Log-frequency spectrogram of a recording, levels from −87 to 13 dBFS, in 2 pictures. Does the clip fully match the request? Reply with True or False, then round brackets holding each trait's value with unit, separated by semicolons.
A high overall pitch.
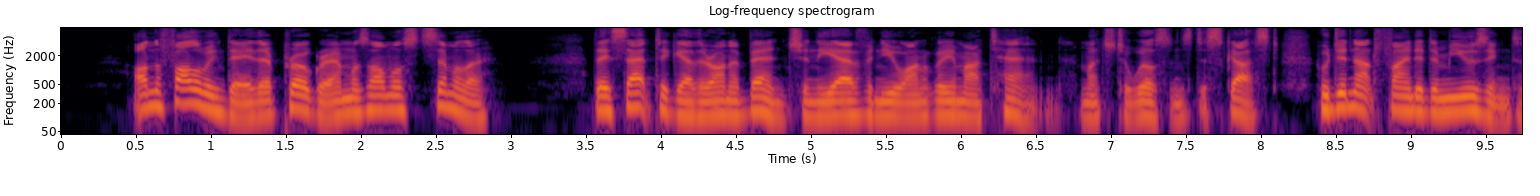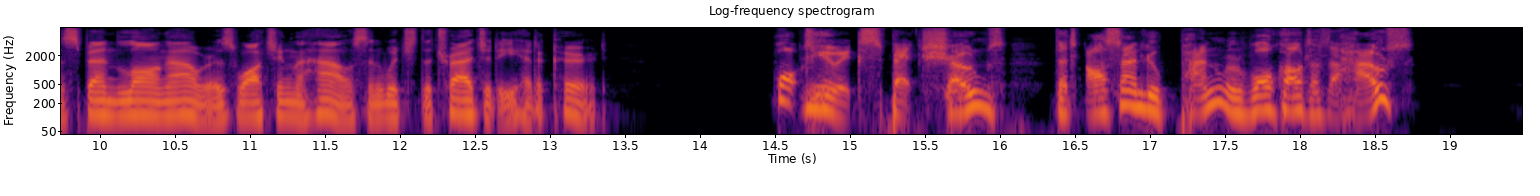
False (115 Hz)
